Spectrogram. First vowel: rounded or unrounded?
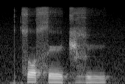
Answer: rounded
